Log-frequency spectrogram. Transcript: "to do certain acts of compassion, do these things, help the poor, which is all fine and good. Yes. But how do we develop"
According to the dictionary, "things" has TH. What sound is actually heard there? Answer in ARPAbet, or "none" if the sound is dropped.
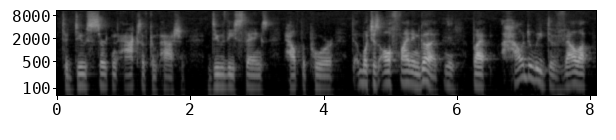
TH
